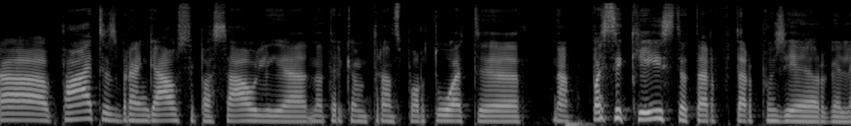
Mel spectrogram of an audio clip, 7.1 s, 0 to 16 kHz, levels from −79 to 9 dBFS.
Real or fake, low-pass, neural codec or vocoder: fake; 14.4 kHz; codec, 44.1 kHz, 7.8 kbps, Pupu-Codec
